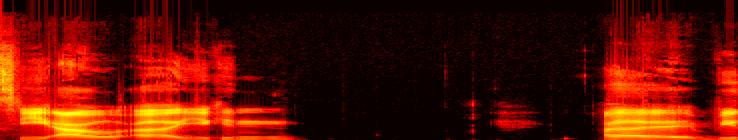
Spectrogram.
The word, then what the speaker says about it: cout: for right now um c out again pronounce c out uh you can uh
